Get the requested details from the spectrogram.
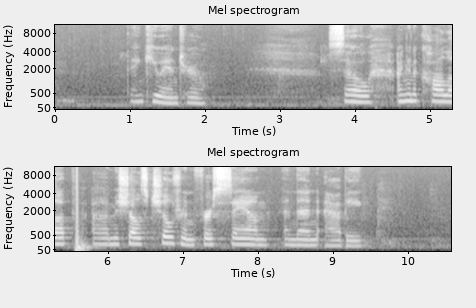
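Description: A woman chants through a microphone in an echoing hall.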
